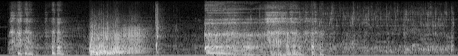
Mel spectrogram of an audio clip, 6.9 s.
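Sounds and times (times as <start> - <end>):
laughter: 0.0 - 1.4, 2.6 - 6.8
fart: 1.6 - 2.3.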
